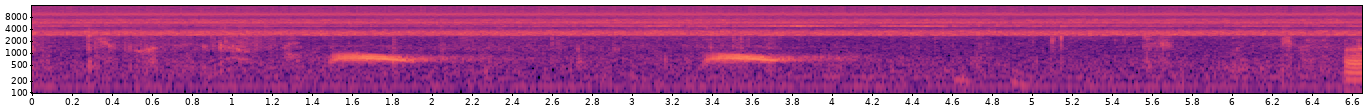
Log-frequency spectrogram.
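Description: Two hoarse, slightly falling owl notes about two seconds apart, over a steady high hiss of insects.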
